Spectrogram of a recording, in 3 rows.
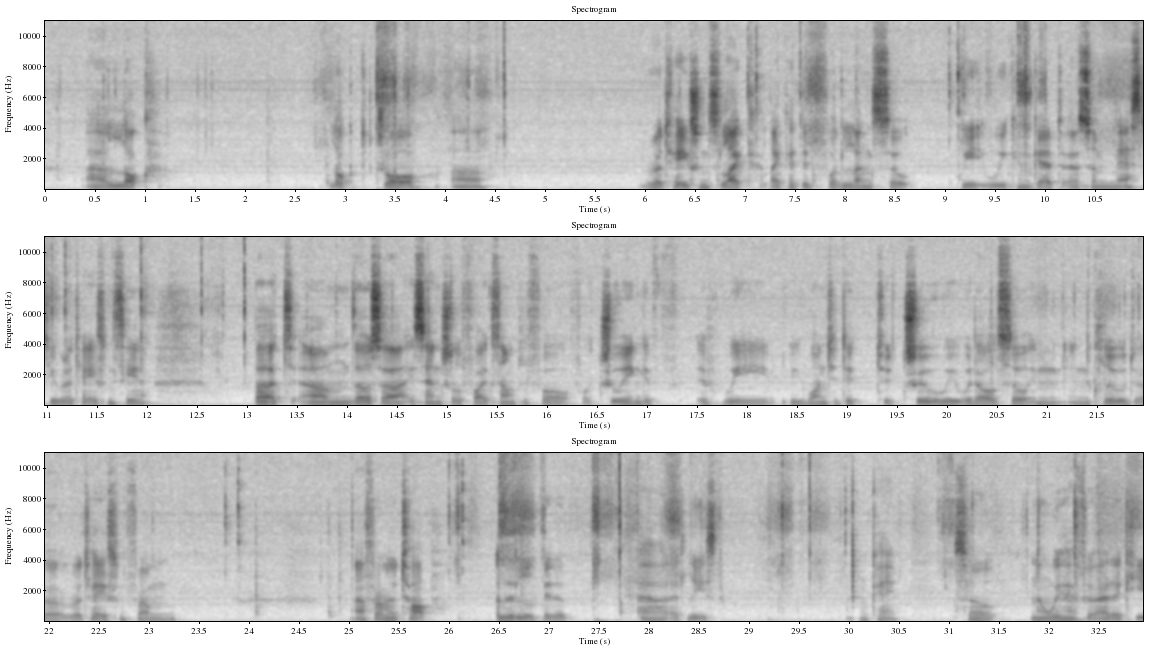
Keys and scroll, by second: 3.1 3, 7.9 r, 9.8 3, 21.7 r, 25.0 r, 26.7 3, 32.1 i.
